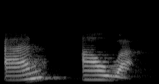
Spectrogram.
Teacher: Қараңыз, мысалы, ауа деген сөзде бізде бірінші дыбыс H әріпі дыбысы тұр, бірақ ол дыбыс бізде silent, яғни дыбысталмайды. Яғни ауа дегенде ау деген дыбыстан басталып дыбысталып тұр, ал ау деген дыбыс бізде дауысты.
